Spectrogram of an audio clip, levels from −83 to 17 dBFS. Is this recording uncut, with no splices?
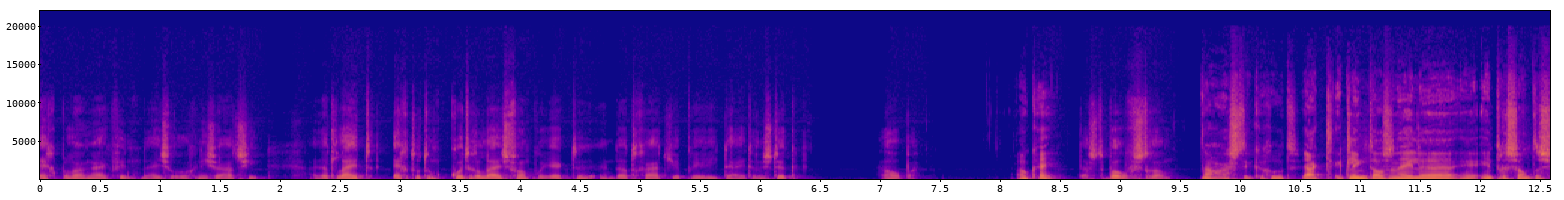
yes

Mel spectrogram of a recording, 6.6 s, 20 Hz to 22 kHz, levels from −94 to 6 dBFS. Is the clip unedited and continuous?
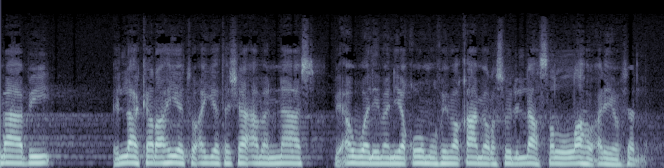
no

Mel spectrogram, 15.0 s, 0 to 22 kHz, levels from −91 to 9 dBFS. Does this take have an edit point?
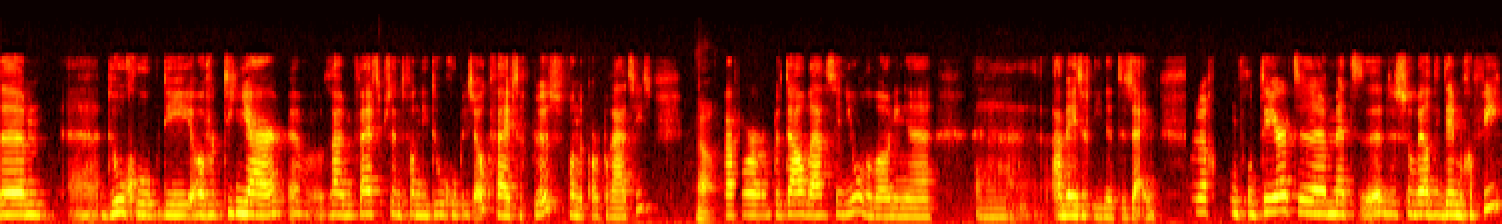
yes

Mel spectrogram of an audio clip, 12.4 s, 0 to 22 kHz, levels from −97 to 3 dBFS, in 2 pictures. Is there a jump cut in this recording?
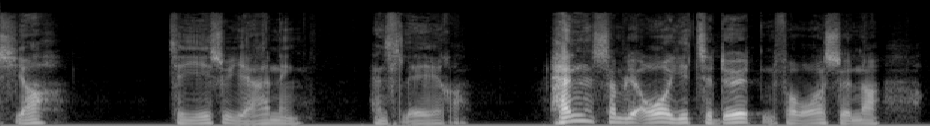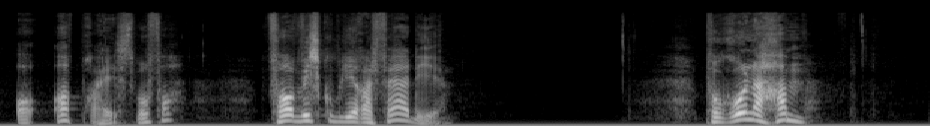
yes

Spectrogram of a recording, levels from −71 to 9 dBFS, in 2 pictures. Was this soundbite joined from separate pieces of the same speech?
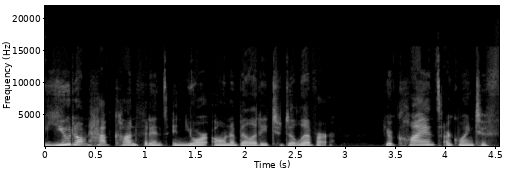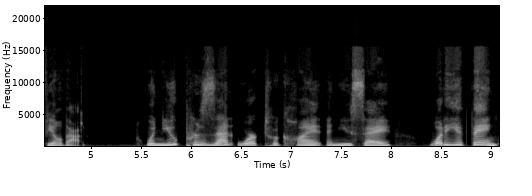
no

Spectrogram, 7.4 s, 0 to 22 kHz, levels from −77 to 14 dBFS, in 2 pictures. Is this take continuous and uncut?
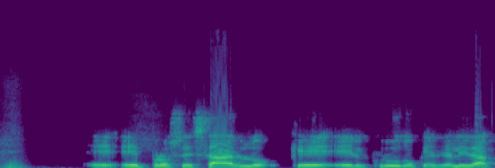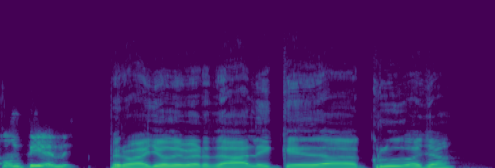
yes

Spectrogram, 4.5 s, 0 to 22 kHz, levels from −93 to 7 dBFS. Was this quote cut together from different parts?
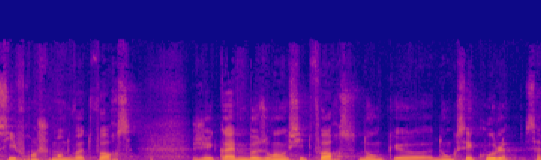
yes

